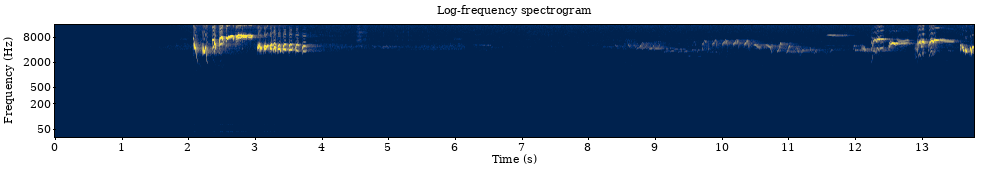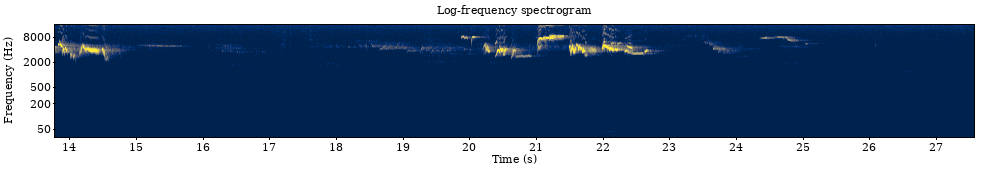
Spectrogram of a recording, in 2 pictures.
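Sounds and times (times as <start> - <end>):
European robin twittering song: 2.0 - 3.9, 8.3 - 25.4.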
